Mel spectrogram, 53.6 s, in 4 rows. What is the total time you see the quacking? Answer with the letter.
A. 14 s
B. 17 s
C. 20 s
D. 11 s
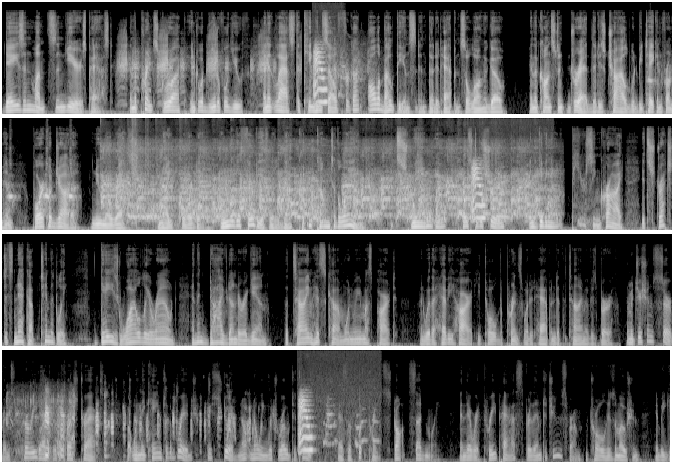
D.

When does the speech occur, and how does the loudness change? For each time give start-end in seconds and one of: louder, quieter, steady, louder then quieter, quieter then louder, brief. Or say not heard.
0.1-53.5 quieter.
